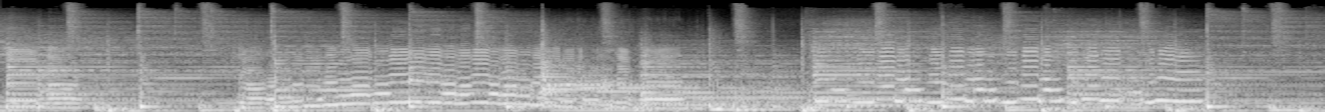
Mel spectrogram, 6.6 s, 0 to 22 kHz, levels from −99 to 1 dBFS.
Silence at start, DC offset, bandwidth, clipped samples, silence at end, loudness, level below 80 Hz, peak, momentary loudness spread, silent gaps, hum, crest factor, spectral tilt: 0 s; under 0.1%; 20 kHz; under 0.1%; 0 s; -12 LUFS; -24 dBFS; 0 dBFS; 5 LU; none; none; 12 dB; -5.5 dB/octave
